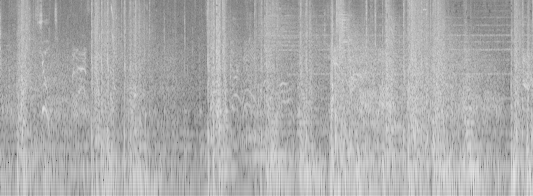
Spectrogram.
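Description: Gunfire rattles through a firefight in Uncharted: Drake's Fortune, with bursts of rifle shots and heavy thumping blasts in quick succession, dense and loud throughout, while a player's voice talks over the action.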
